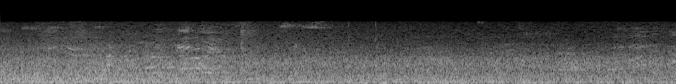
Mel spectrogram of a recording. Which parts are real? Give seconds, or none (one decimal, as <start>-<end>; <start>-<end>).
0.0-6.8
